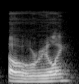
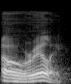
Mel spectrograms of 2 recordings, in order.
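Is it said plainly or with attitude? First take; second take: plainly; with attitude. First: It is said plainly, without attitude. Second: It is said with a sarcastic attitude.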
